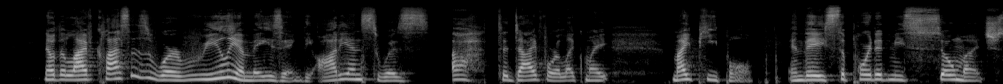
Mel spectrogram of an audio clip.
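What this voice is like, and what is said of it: Slightly hoarse voice. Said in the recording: “You can hear that I'm a bit hoarse, and that's because I started coughing that day”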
